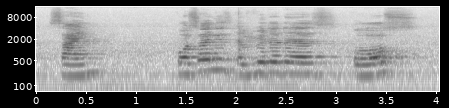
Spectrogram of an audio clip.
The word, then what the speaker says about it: sin: Sine is abbreviated as S-I-N, but you still pronounce it as sine.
